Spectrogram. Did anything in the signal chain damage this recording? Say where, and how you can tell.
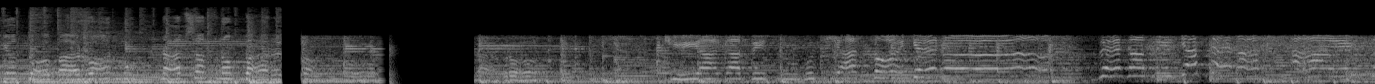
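Yes. At 2.81 s the capture stage most likely switched its input to a poorer device, such as another microphone or a headset's call profile. A silence of about 200 ms marks the switch, and from then to the end the sound is boxy and narrow, with nothing above 3.8 kHz. The level drops by about 5 dB, and a new background noise sits roughly 55 dB below the signal. The lower-grade device and path cause this sudden change in tone.

From 3.79 to 4.77 s the network and receive buffer likely stalled, which is a call audio freeze. With no packets arriving, the jitter buffer ran dry. The receiver held the last sound as a fading buzz and then left about 700 ms of silence, filling roughly 950 ms in total. When delivery resumed, playback continued from where it had stopped, so nothing was lost. The stall inserted a gap, and everything after it now plays about 950 ms later than it should.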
